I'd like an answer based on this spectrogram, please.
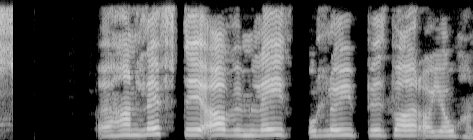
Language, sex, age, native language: Icelandic, male, 11, Icelandic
